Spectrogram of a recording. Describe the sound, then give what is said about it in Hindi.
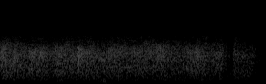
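A crowd applauds loudly after a performance, with many hands clapping together in a dense, continuous patter that holds for a few seconds without any voices over it. “फिर से सभी जोरदार तालियां बजाएंगे।”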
